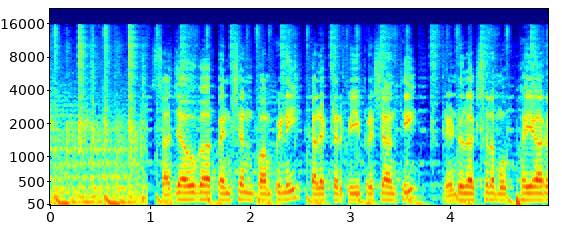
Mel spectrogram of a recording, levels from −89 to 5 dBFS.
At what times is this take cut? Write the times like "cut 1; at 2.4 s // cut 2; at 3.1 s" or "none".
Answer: none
